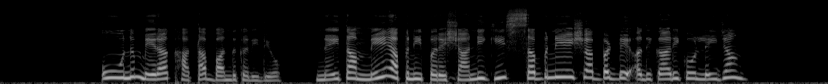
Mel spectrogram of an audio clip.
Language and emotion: Dogri, angry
